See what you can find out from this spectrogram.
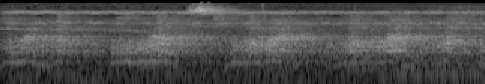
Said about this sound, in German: wenn wir über den Gesang äh, des Vogels sprechen, dann müssen wir noch einmal ganz kurz hören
